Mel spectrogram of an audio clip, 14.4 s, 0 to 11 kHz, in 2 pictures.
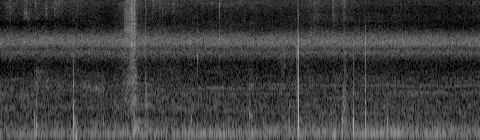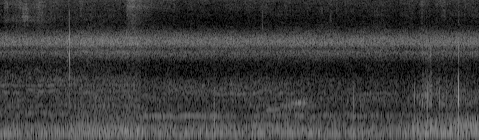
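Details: Swarm of honey bees moving back into a previously abandoned hive, May 3, 2016: continuous deep humming drone that swells slightly at times, with scattered sharp clicks and taps over the buzz.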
